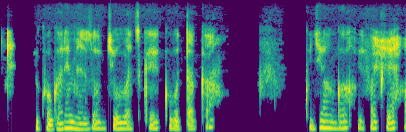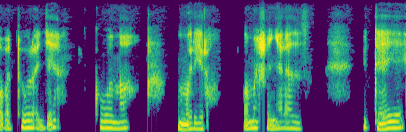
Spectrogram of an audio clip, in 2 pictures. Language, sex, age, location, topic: Kinyarwanda, male, 18-24, Nyagatare, government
